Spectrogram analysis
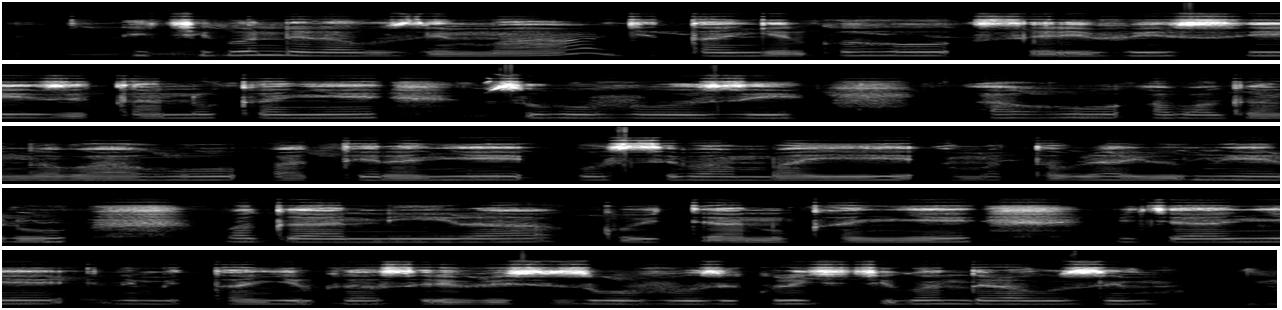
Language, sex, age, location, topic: Kinyarwanda, female, 18-24, Nyagatare, health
